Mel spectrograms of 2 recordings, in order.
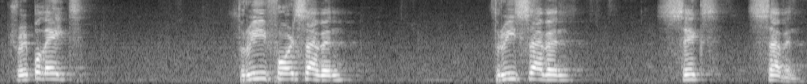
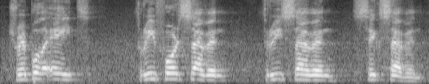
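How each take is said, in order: First: The number is read at a slower pace. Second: The number is read at a normal pace.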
